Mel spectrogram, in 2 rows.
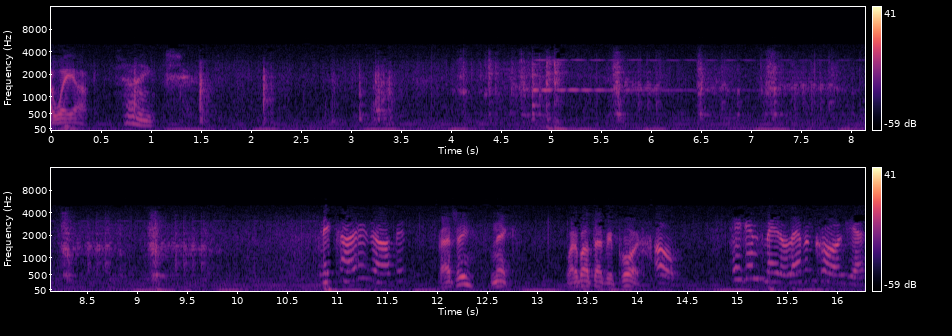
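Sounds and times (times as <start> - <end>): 
speech: 0.0 - 1.5, 11.5 - 16.2
telephone being dialed with mechanical clicks and whirs: 4.1 - 9.7.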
